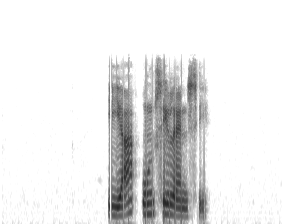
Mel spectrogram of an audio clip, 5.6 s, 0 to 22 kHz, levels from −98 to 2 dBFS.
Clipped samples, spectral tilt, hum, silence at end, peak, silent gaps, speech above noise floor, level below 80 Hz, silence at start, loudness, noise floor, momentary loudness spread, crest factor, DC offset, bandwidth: under 0.1%; -4.5 dB/octave; none; 1.55 s; -2 dBFS; none; 66 dB; -60 dBFS; 2.15 s; -19 LUFS; -86 dBFS; 15 LU; 22 dB; under 0.1%; 7.8 kHz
